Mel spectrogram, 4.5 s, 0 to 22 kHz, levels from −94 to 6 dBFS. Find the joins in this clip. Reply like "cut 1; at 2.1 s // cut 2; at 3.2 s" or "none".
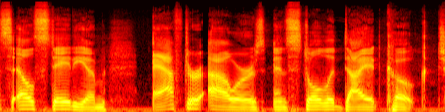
none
